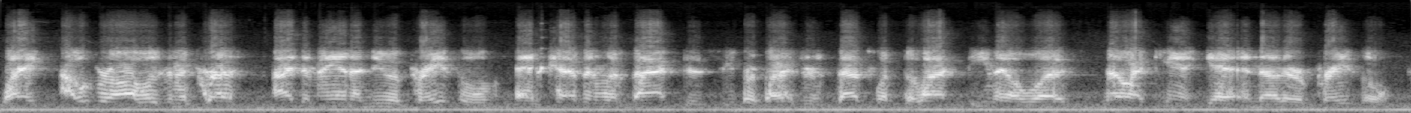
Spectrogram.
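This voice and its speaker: A man's voice: mid-range voice, fairly even intonation, a little fast, hardly any pauses, pushed and bright, breathy edge, rough recording. A man talking business in a phone conversation as a real estate agent, often restarting his phrases as he explains things.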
